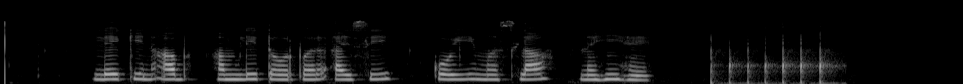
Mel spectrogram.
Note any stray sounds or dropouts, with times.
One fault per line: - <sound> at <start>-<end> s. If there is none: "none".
- thud at 7.1-8.5 s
